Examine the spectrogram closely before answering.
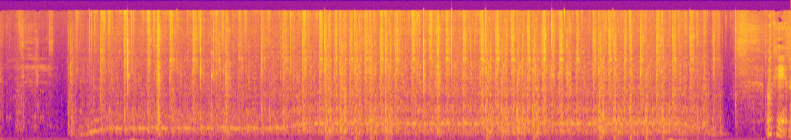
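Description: A sewing machine runs, stitching rapidly with a steady whirring hum.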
